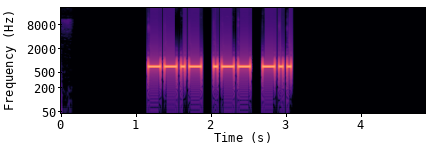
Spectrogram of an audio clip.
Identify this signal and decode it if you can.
Morse code, heard as a keyed tone, about 22 wpm, 700 Hz. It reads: QWD
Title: USA Call Sign Postfixes - 3 Letters 22wpm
